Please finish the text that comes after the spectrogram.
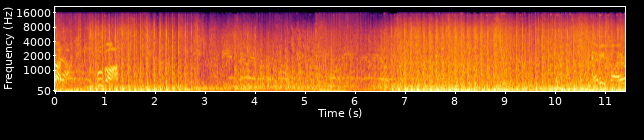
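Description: Warhammer 40K Dawn of War 2 Chaos Rising battle gunfire rattles in dense, continuous bursts with heavy weapons fire, fairly quiet and sustained through the whole stretch.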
